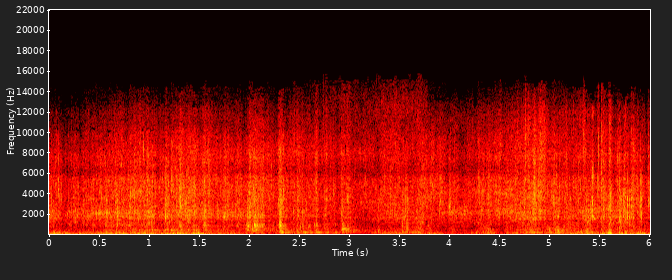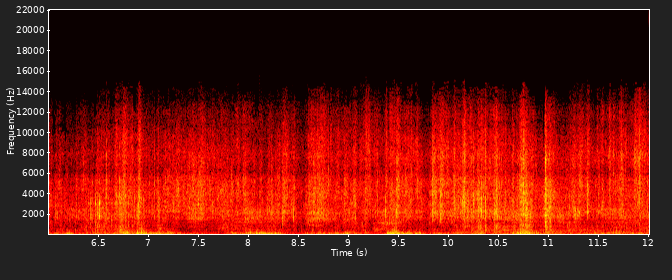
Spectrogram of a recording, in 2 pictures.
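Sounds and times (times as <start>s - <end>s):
bike rattling and knocking: 0.0s - 12.0s
wind buffeting microphone: 0.0s - 12.0s.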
